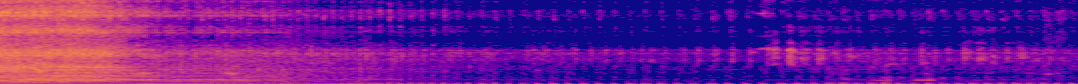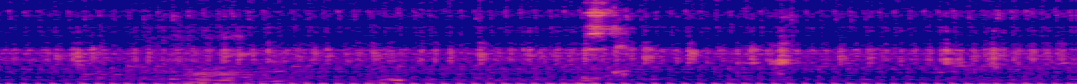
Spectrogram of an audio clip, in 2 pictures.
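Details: Suzuki Smash that had carburetor stumbling (brebet) on throttle, now after idle adjustment, carb filter not yet fitted. A steady, even single-cylinder idle with no stumbling; throttle responsive, no more choking. Normal idle.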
